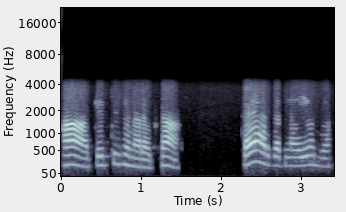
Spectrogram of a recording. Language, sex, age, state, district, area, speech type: Marathi, male, 18-30, Maharashtra, Nanded, rural, conversation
